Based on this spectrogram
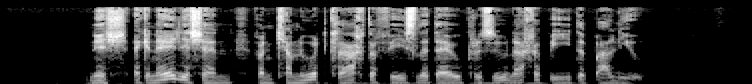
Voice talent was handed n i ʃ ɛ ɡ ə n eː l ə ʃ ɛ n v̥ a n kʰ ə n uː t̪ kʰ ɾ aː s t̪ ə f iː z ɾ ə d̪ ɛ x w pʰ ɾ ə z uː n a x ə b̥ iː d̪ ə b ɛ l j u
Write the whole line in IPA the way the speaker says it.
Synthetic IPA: n ɪ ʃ ɛ ɡ ə n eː l ə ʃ ɛ n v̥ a n kʰ a n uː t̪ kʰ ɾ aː x t̪ ə f iː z l ə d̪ ɛ w pʰ ɾ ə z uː n a x ə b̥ iː d̪ ə b a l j u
